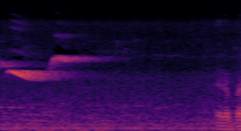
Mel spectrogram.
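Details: Caged green-winged saltator (trinca-ferro) on a hopping perch during vigor training for legs, grip, wings and lungs; one short clear whistled phrase sliding downward, then a quiet room.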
